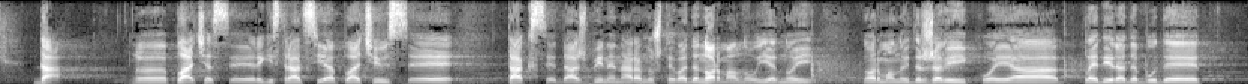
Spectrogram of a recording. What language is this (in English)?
Serbian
